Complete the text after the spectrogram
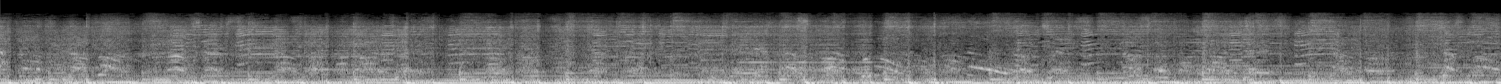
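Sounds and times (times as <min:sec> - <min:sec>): rap-metal band playing live: 0:00.0 - 0:15.0.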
